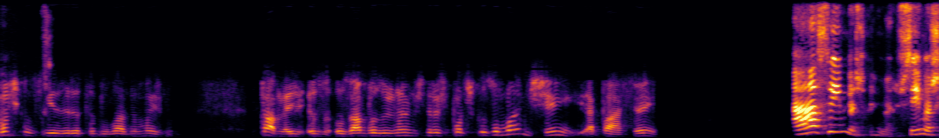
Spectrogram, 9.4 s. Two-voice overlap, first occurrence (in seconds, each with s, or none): none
